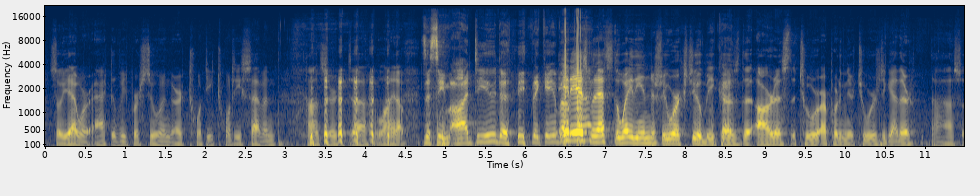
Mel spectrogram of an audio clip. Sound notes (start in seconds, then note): 3.2 chuckles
